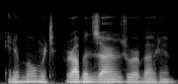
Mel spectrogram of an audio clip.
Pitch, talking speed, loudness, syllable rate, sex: 115 Hz, 270 wpm, -20 LUFS, 7.4 syllables/s, male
